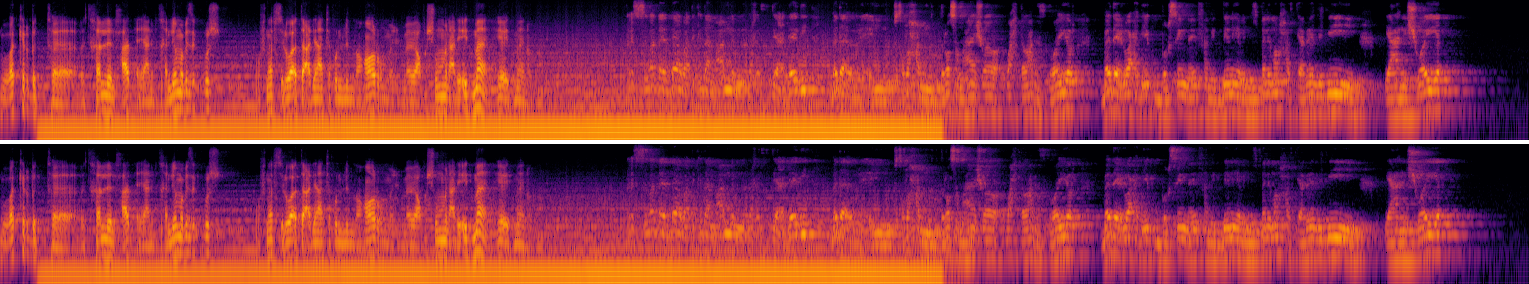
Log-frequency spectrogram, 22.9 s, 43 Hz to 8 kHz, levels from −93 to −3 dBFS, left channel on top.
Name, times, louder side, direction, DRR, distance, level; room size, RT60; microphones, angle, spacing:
voice 1, 0.0-3.3 3.8-8.2, left 2 dB, 30° left, 12 dB, 0.9 m, -28 dB
sound 1, 0.5-14.2, left 2 dB, 65° left, 0.8 m, -31 dB
voice 2, 9.3-12.1 12.4-16.1 16.5-21.6, left 1 dB, 85° left, 1 dB, 3.4 m, -32 dB
23.5 x 18.5 x 8.3 m, 1.1 s
head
